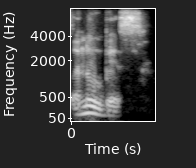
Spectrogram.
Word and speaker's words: Anubis: But now I know it's Anubis.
